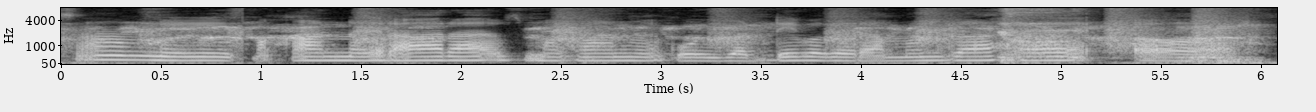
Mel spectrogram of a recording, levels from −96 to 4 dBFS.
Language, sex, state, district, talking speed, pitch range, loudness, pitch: Hindi, female, Bihar, Darbhanga, 170 wpm, 190-205 Hz, -16 LUFS, 200 Hz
